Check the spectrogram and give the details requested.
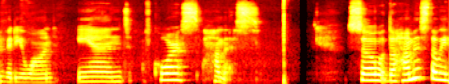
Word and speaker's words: hummus: story for me I was obsessed it's actually pronounced hummus with that little rapine s in your voice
